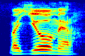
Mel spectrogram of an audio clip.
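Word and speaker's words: ויאמר: Alors j'ai oublié de dire que Vayomer, c'est toujours Millael. Vayomer. Vayomar, il est Millera.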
